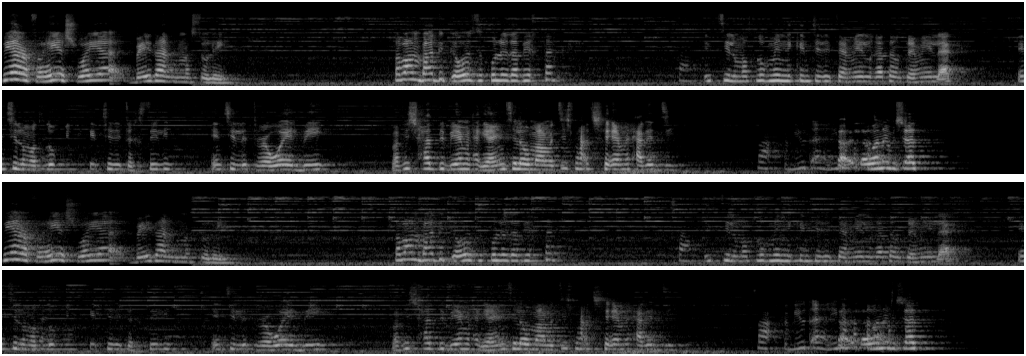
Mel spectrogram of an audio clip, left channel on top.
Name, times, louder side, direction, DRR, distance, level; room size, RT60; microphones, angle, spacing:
voice 1, 0.0-2.3 3.9-5.6 7.2-9.5 10.2-10.8 11.1-12.0 12.3-13.5 14.1-17.0 18.6-19.4, left 5 dB, 45° left, 11 dB, 0.5 m, -30 dB
sound 1, 1.9-18.3, right 4 dB, 85° right, 4.4 m, -47 dB
voice 2, 10.6-11.0 17.8-19.4, right 3 dB, 40° right, 9 dB, 0.8 m, -42 dB
23.5 x 10.5 x 2.8 m, 0.86 s
head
